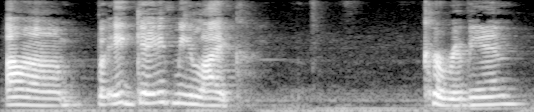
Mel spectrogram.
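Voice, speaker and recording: A woman's voice: mid-range voice, takes it slowly, pushed and bright. An American woman in her early thirties giving a casual book review in an informal, chatty way, repeating herself for emphasis. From Detroit, Michigan, USA.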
